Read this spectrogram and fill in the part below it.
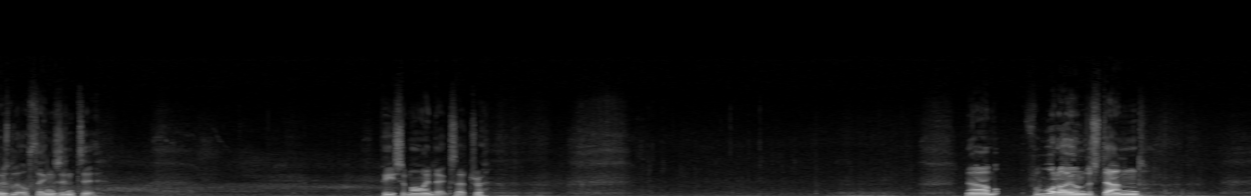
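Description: A man talks calmly and close to the microphone, in short bursts.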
